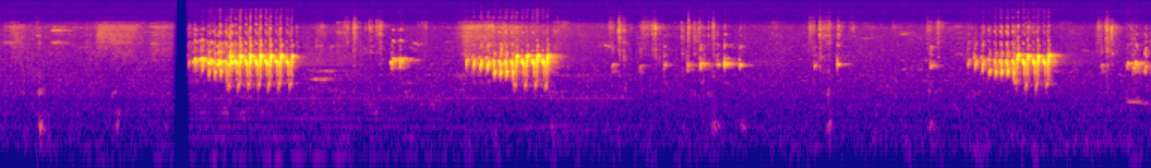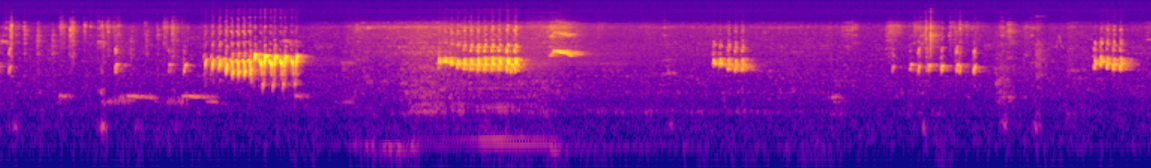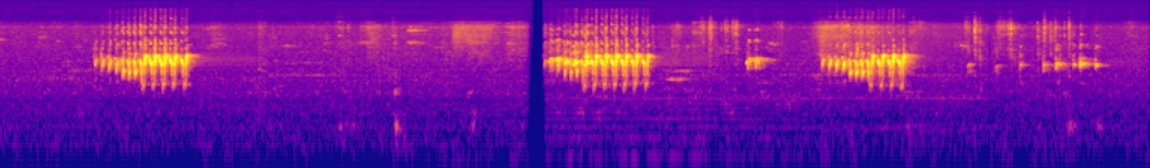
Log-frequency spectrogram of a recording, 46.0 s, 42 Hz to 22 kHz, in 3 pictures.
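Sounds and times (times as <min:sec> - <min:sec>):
bulbul singing: 0:06.2 - 0:10.1, 0:12.4 - 0:19.6, 0:40.6 - 0:45.5.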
